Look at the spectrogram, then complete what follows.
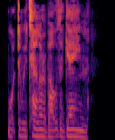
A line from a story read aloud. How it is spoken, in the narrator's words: asked hoarsely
